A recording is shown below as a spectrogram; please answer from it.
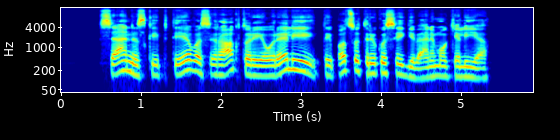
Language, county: Lithuanian, Vilnius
